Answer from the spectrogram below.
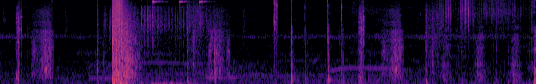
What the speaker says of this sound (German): Schieße mal Schuss mit der Pistole.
